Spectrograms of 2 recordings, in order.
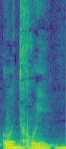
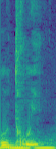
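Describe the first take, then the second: No difference in how they are said.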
